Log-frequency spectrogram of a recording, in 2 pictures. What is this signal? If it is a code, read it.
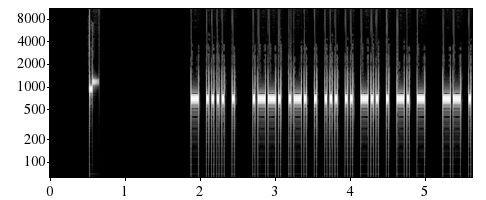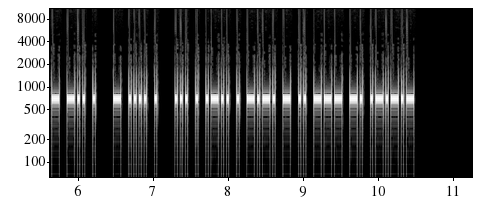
Morse code, heard as a keyed tone, about 34 wpm, 700 Hz. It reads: THE PRESIDENT MADE THE SELECTION.
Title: Sentences from Top 1400 Words 35wpm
